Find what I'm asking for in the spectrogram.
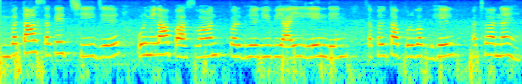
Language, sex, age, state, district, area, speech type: Maithili, female, 18-30, Bihar, Saharsa, rural, read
